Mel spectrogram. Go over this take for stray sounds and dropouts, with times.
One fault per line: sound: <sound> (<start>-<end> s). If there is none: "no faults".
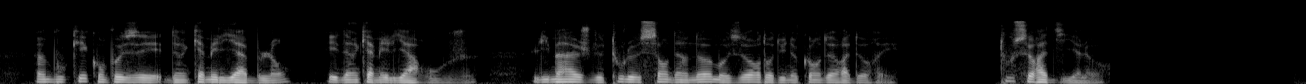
no faults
